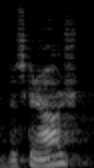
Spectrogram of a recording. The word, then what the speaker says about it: Visconage: My name is Visconage. My last name rhymes with camouflage, if you'd like an appropriate veteran studies rhyme remembering aid.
